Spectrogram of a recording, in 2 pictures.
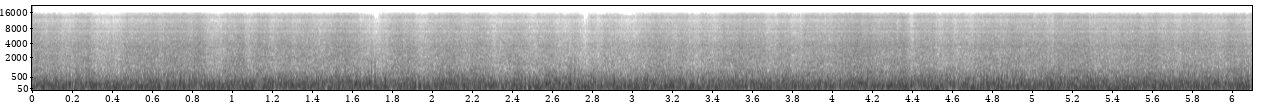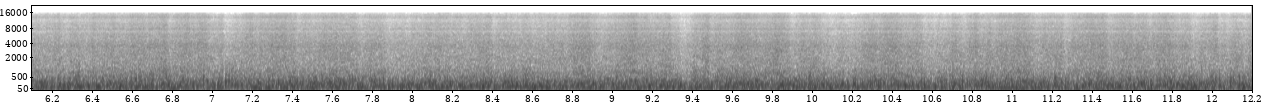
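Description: A car drives steadily along a paved road, with a low rumble of tyres and wind.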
